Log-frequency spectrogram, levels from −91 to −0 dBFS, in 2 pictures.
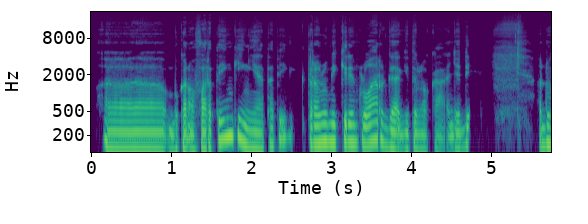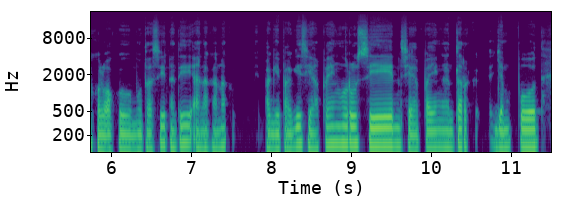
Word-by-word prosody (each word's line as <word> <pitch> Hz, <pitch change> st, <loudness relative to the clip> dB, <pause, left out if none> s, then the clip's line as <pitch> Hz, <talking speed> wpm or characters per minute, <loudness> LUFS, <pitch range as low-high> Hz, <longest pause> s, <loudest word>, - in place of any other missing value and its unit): eee, 115 Hz, 0 st, +2 dB, 0.2 s
bukan 105 Hz, -1 st, +1 dB
overthinking 165 Hz, -, +2 dB
ya 110 Hz, -, +1 dB
tapi 175 Hz, +8 st, -5 dB, 0.2 s
terlalu 145 Hz, +1 st, +4 dB
mikirin 150 Hz, 0 st, +2 dB
keluarga 145 Hz, -5 st, +3 dB
gitu 110 Hz, +1 st, -3 dB
loh, 105 Hz, -1 st, -4 dB
Kak. 95 Hz, -1 st, -8 dB
Jadi, 115 Hz, +5 st, -1 dB, 0.9 s
aduh 140 Hz, +2 st, +1 dB
kalau 105 Hz, -4 st, 0 dB
aku 105 Hz, -, -4 dB
mutasi 110 Hz, +7 st, -4 dB
nanti 140 Hz, +5 st, -1 dB
anak-anak 120 Hz, +2 st, -5 dB, 0.5 s
pagi-pagi 110 Hz, +3 st, -1 dB
siapa 115 Hz, +1 st, -4 dB
yang 140 Hz, 0 st, -1 dB
ngurusin, 135 Hz, -1 st, +4 dB
siapa 115 Hz, -1 st, -2 dB
yang 120 Hz, 0 st, -3 dB
ngantar 125 Hz, +1 st, -2 dB
ke -, -, -25 dB, 0.2 s
jemput. 125 Hz, 0 st, +2 dB
120 Hz, 140 wpm, -28 LUFS, 115-140 Hz, 0.9 s, terlalu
